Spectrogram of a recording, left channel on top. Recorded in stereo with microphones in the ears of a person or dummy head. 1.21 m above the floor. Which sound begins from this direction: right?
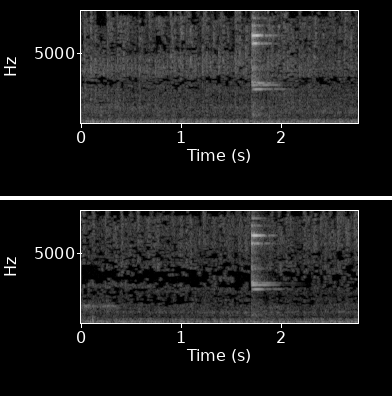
A clink, at 1.7 s.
